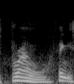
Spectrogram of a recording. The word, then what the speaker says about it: Bramhall: No, it's Bramhall. I think you say Bramhall. I think that's how you say it. You don't put emphasis on the H.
